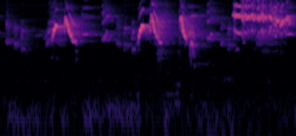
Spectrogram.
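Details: Brief burst from an excited Oriental magpie-robin opening its tail: a few loud swooping whistled notes in close succession, ending in a high harsh buzzy phrase.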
